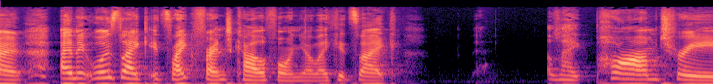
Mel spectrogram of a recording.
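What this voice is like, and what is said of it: Usual voice. Nothing is said of it.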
